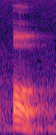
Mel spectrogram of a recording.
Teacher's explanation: अ का जब हम उच्चारण करते हैं तो आप अ का उच्चारण करके देखिए, अ, तो यानी मुंह ज़्यादा नहीं खुलता है हमारा, एक मध्यम रेंज में आ जाता है अ, और हमें ऐसा महसूस होता है कि जो आवाज़ आ रही है वो हमारे जीभ के मध्य भाग से निकल रही है। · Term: मध्य स्वर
